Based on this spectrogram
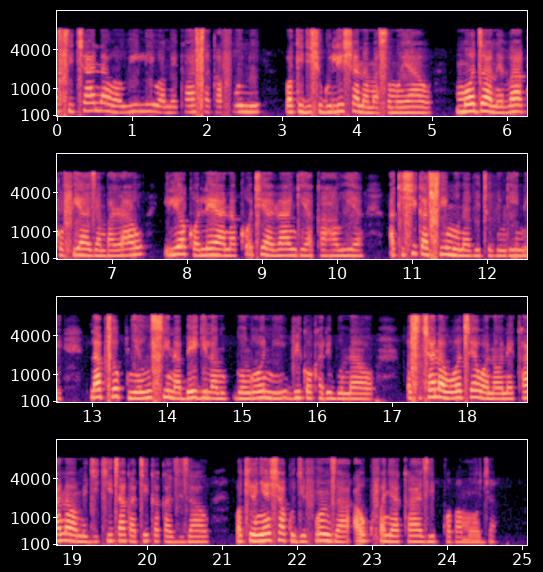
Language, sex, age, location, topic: Swahili, male, 18-24, Nairobi, education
